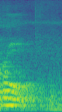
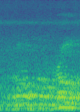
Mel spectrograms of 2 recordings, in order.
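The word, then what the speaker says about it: rho: ini yang ini seperti huruf v bengkok namanya ro Bacanya apa Ro Ro yaitu massa jenis kemudian setelah roh Ada h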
